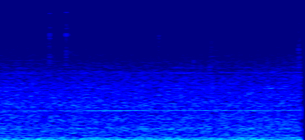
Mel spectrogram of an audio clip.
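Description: A few faint computer mouse clicks over a steady low background hum, as the File menu and Save As are clicked.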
